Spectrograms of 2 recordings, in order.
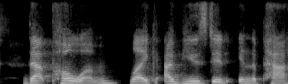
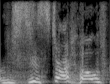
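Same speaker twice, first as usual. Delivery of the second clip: high, loud, laughing through the words; helpless giggly outburst; real laughing; 14 semitones higher, 7 dB louder, faster than usual. Real, not acted. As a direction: crack up while talking. Laughs at botched poem reading.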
